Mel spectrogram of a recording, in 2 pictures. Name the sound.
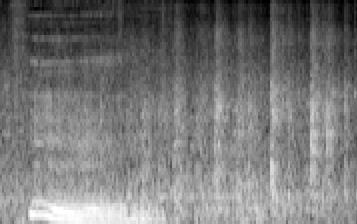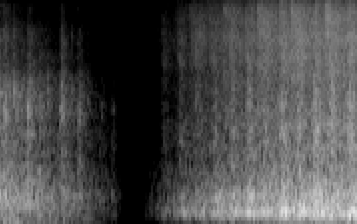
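train running on rails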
